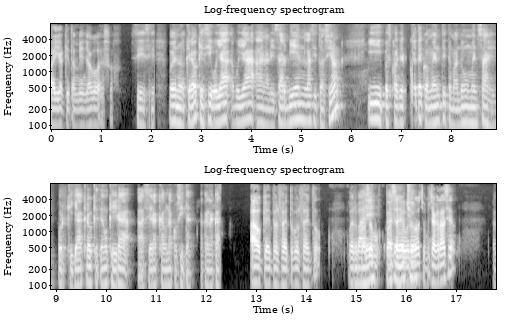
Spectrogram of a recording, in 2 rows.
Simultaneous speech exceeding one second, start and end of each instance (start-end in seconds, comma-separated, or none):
14.9-16.3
